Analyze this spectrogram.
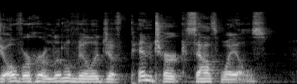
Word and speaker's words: Pentyrch: saw something strange over her little village of pent Turk South Wales it's pronounced pent Turk spelled p n t y r c pent Turk now class Clark CL Cass Clark I'll get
